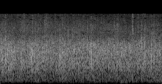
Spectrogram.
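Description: An audience applauds steadily to thank youth who spoke on stage, a dense wash of many hands clapping at once, fairly loud and continuous throughout with no voices rising above it.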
